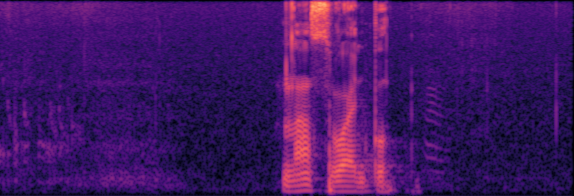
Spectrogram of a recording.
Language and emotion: Russian, neutral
